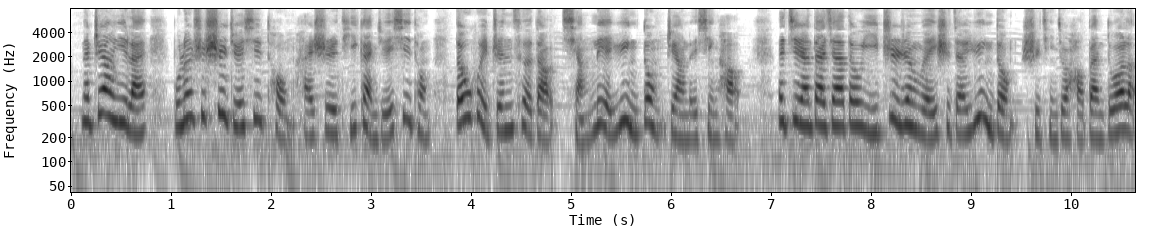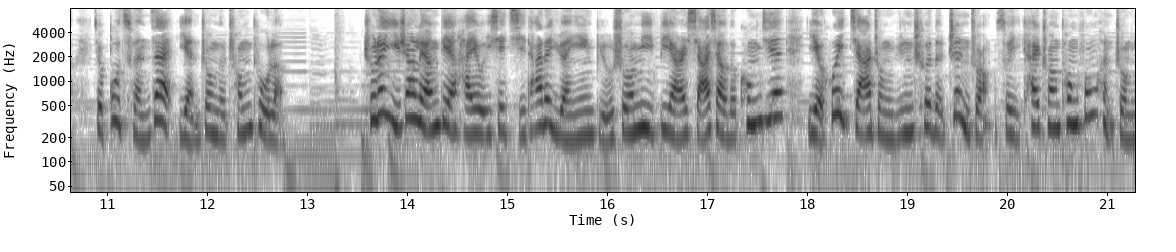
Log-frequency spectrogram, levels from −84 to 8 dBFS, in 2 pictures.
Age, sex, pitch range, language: 10-29, female, 215-300 Hz, Chinese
